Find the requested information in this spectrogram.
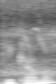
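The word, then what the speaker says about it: jícama: En espagnol, on dit pas le J, on dit jicama. Ça s'écrit jicama.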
